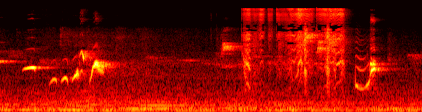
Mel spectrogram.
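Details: Competition-type white-rumped shama kept caged, singing while hand-held: a few mid-pitched whistled notes and slurs, followed by harsh broadband rattling bursts and a final short whistle over steady background hum.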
